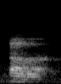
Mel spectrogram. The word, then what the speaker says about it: Abba: Abba. Right. What is that in Hebrew? The ah and the ba, right? The ah and the ba, right?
